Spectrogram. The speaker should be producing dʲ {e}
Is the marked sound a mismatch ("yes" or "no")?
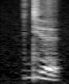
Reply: yes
